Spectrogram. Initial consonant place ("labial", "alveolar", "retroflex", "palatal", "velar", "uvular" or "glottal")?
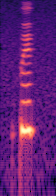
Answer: labial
